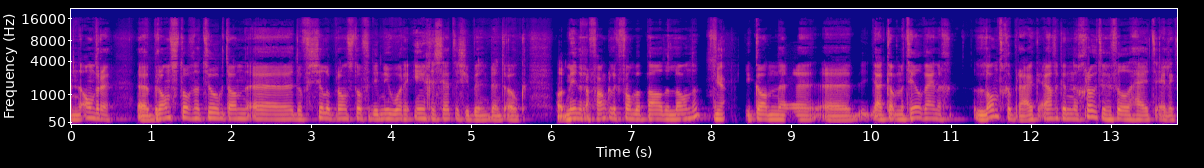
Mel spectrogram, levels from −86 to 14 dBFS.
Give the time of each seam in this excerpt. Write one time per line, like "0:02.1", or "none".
none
